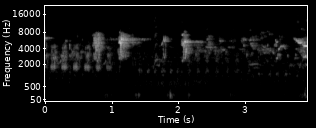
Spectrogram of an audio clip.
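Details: Rainbow lorikeets feed in Australia. High, rasping squeaks and chirps tumble over one another without pause. Soft low knocks and thumps sound beneath the calls.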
